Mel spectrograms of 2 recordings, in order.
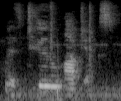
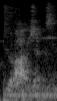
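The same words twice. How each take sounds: First: "two objects" slow and much higher; emphatic explanation. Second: Said in the usual way. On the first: Shown as a demonstration. Teacher stresses the key phrase so the student gets it. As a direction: stretch out "two" in "with two objects" to drive it home. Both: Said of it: "It appears".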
